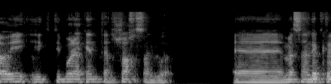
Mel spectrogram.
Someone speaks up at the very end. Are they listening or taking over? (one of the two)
listening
